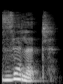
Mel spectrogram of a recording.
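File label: "zealot", British English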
